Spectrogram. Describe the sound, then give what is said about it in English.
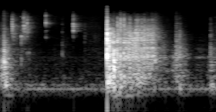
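A few light clicks of percentile dice being handled, then a sharp clatter as they are tossed onto a hard table and rattle to a stop, fairly loud. “I need you to roll me dice percentage.”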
